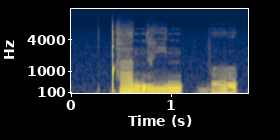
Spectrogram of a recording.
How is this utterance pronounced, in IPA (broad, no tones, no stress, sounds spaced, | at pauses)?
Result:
ǃʰ a n v i n | b o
